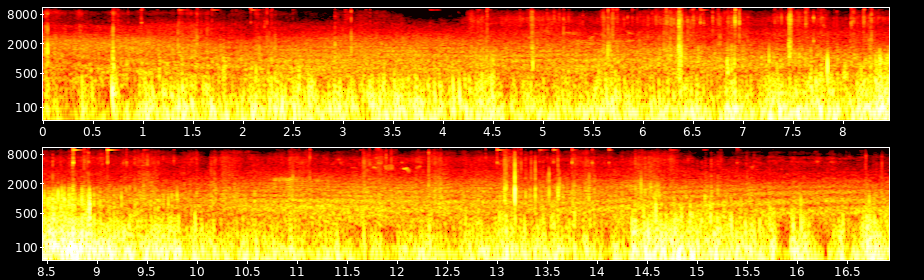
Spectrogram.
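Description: Footsteps of a walker on a dirt and grass path, with wind rumbling on the microphone and swelling into a louder gust about halfway through.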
